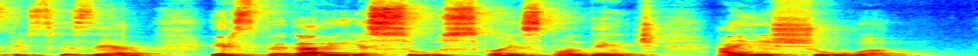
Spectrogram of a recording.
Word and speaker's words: Jesus: A gente escreve Jesus, mas fala Jesus. Pronuncia-se como se fosse um Z aqui, Jesus.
